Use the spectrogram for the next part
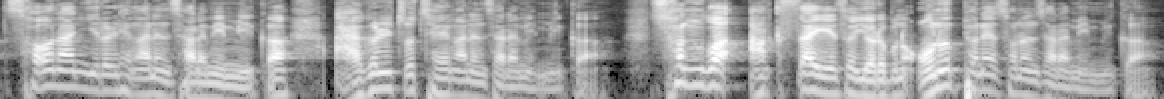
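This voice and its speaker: A middle-aged man preaching a sermon as pastor, emphatic, asking rhetorical questions and swinging between soft and loud passages. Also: medium pitch.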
